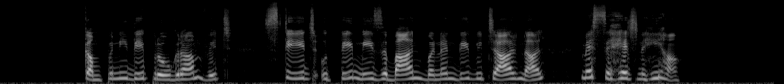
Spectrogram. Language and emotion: Punjabi, fearful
